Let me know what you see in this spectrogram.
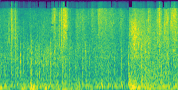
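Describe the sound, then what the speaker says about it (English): Anti-aircraft guns fire in World of Warplanes as a Spitfire fights off enemy aircraft, a steady rumble of rapid flak bursts with two heavier booming thumps standing out, continuous and fairly loud. "now just trying to dodge the AA guns while I finish fighting off enemy aircraft"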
